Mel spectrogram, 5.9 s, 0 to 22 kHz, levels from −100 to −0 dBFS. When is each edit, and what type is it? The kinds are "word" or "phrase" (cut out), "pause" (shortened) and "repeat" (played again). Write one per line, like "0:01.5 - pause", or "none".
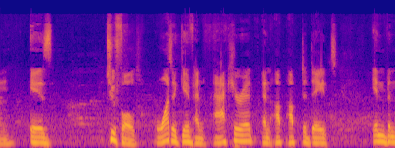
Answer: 0:02.5 - word
0:02.9 - word
0:04.3 - repeat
